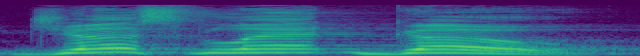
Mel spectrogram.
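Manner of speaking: loud, lightly voiced calm divine command, slowing at the end; the Lord. God telling the hiker to let go, slow and loud. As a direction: reassure him, then draw out let go. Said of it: "And he says".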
